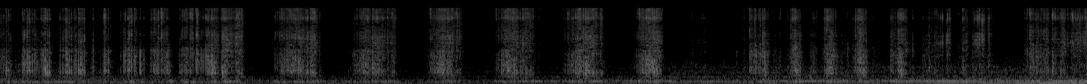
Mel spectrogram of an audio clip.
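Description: Fingernails scratch the synthetic mesh surface of a dry rectangular foam sponge covered in yellow-green smiley-printed mesh with a yellow edge. The result is bursts of dry, bright, raspy scratching in an uneven rhythm, separated by brief quieter pauses.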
